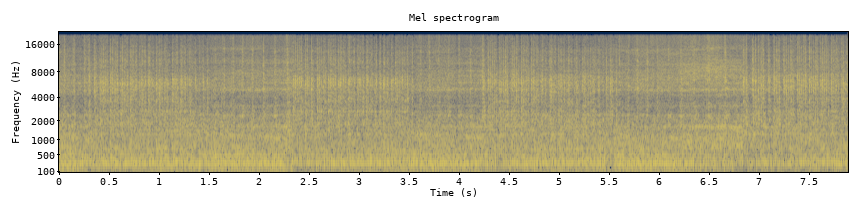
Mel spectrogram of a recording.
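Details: Abandoned 1965 Chevrolet C10, 292 inline-six with 3-speed manual, idling at its first start on a makeshift tank after a canned carb rebuild: a sharp ticking puff rides every exhaust pulse, an exhaust manifold leak loud enough to mask other noises.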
